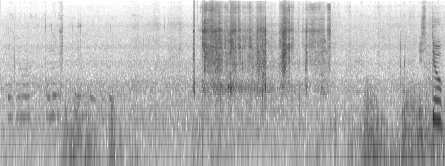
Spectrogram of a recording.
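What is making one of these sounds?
A kite's fabric flaps and rustles in the wind.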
